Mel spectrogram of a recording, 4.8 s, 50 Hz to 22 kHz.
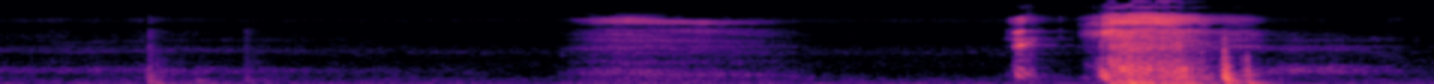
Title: High pollen + open window = lots and lots of sneezes (bad allergy day 1/5)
